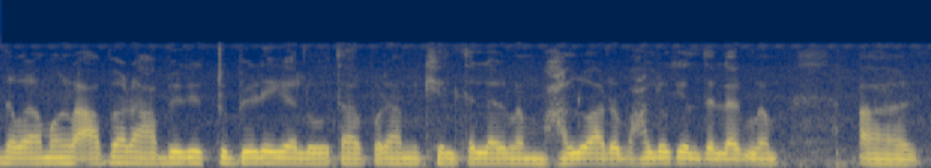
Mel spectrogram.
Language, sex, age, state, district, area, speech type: Bengali, male, 18-30, West Bengal, Dakshin Dinajpur, urban, spontaneous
